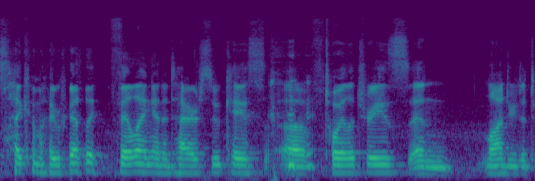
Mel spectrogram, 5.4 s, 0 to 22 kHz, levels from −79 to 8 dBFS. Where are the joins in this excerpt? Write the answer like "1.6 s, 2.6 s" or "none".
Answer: 1.1 s, 3.2 s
